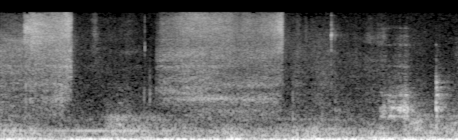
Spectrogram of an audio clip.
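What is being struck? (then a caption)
Closed cardboard retail box. Long manicured nails and fingertips scratch, trace and tap across the lid of a closed, rectangular, hollow cardboard iPad retail box lying flat, with a printed image on the front. Bright, hissy scratching sweeps come in bursts over a soft, steady low rumble, broken by brief light taps.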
